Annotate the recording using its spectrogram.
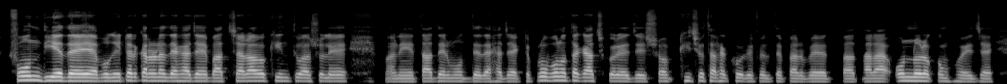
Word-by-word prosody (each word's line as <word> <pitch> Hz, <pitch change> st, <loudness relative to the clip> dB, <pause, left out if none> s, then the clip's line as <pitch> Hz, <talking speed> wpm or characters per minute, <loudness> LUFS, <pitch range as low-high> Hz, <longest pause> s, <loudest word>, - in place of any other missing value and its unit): Phone 195 Hz, +1 st, +5 dB
দিয়ে 175 Hz, 0 st, +7 dB
দেয়। 165 Hz, 0 st, +9 dB
এবং 160 Hz, +1 st, -1 dB
এটার 175 Hz, +1 st, +1 dB
কারণে 170 Hz, -1 st, +4 dB
দেখা 160 Hz, 0 st, +3 dB
যায় 155 Hz, 0 st, +2 dB
বাচ্চারাও 160 Hz, +2 st, +1 dB
কিন্তু 160 Hz, -1 st, -6 dB
আসলে 150 Hz, 0 st, -4 dB, 0.5 s
মানে 140 Hz, 0 st, -5 dB, 0.2 s
তাদের 145 Hz, +1 st, -1 dB
মধ্যে 145 Hz, 0 st, -5 dB
দেখা 140 Hz, +1 st, -3 dB
যায় 145 Hz, -1 st, -1 dB
একটা 145 Hz, +3 st, -11 dB
প্রবণতা 180 Hz, 0 st, +1 dB
কাজ 160 Hz, -, +2 dB
করে 150 Hz, -1 st, 0 dB
যে 145 Hz, -, -3 dB, 0.2 s
সবকিছু 155 Hz, +3 st, -6 dB
তারা 160 Hz, 0 st, -1 dB
করে 155 Hz, -2 st, -3 dB
ফেলতে 145 Hz, 0 st, -7 dB
পারবে 140 Hz, 0 st, -4 dB, 0.2 s
বা 135 Hz, -, -3 dB
তারা 140 Hz, 0 st, 0 dB, 0.2 s
অন্যরকম 170 Hz, -3 st, +2 dB
হয়ে 140 Hz, -1 st, -4 dB
যায়। 135 Hz, -1 st, -4 dB
155 Hz, 185 wpm, -22 LUFS, 145-165 Hz, 0.5 s, দেয়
